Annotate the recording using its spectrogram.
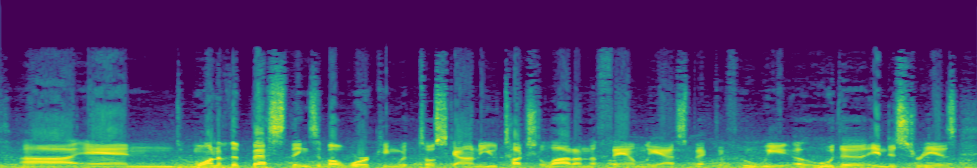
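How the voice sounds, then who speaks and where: Over noticeable background noise, a man with a northeastern Pennsylvania accent talks fairly quickly in a monotone, flat intonation. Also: medium pitch for a man, hardly any pauses. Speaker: cigar company representative. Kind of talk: trade show interview. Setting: trade show floor.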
